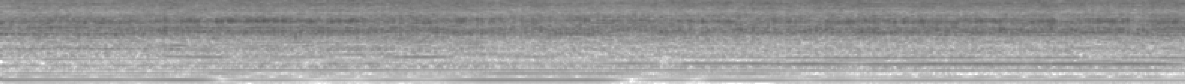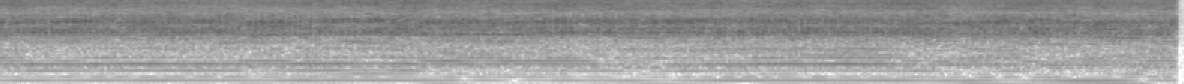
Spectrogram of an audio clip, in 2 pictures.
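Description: A power tool stripping rust from a classic truck gives a steady, buzzing whine with strong tonal overtones that runs unbroken for several seconds, then cuts off abruptly at the end.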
